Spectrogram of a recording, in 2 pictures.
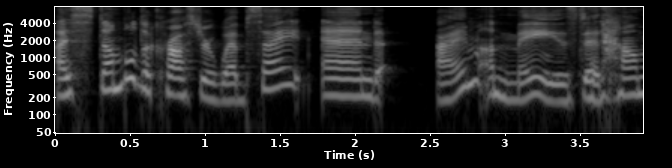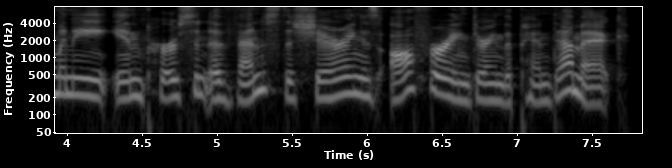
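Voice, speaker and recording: A woman's voice: medium pitch, animated, moderate pace, no room sound, studio quality, natural voice. A woman playing an earnest amateur investigator in a scripted podcast drama, speaking conversationally. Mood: nervous, polite.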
